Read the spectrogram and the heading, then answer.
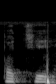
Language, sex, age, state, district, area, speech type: Hindi, male, 60+, Uttar Pradesh, Mau, rural, read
